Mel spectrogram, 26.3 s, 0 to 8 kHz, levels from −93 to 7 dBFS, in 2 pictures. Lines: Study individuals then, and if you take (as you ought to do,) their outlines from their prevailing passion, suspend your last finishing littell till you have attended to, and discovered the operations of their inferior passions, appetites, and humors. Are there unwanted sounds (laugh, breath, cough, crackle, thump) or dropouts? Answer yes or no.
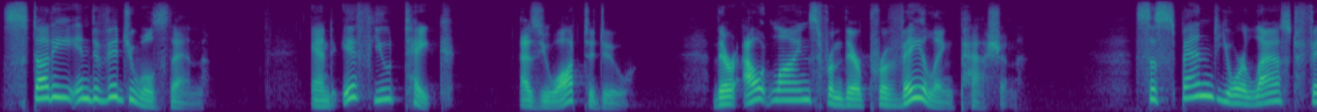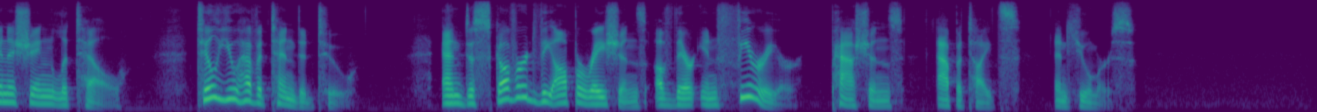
no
